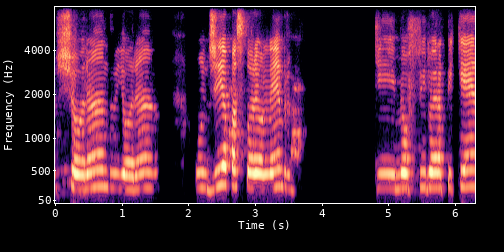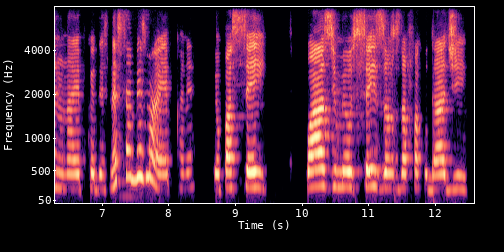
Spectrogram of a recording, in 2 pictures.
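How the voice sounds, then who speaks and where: A middle-aged woman with a Brazilian Portuguese accent giving an earnest personal testimony at church, speaking softly with pauses and restarts. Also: on the high side. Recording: dull lo-fi sound.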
